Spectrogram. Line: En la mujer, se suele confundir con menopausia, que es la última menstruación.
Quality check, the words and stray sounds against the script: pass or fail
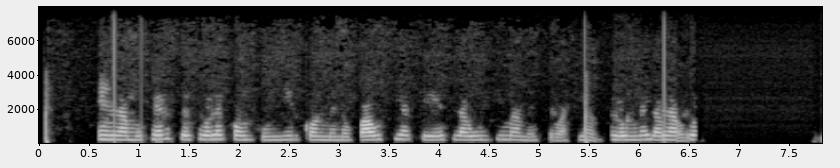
fail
